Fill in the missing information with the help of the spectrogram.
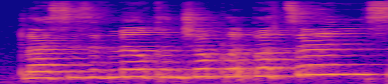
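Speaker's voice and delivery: really, milk and buttons?; incredulous question. Acted. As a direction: Rossetti teasing the children's odd list. Rossetti questions the list.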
